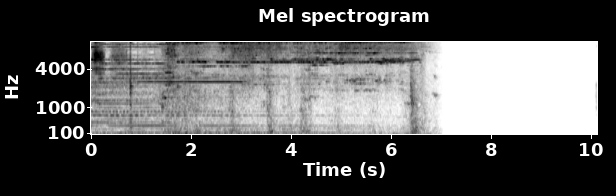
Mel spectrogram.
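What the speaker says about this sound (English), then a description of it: "We have to stop this train." Train from Red Dead Redemption 2 running along the rails, a loud steady rumble with clanking, wheel squeal and metallic tones for about seven seconds, then an abrupt cut to silence.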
